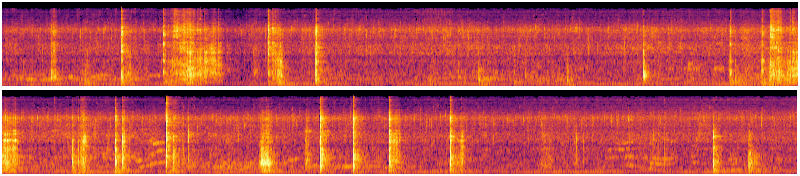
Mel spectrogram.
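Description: Garlic sautés in a pan for a sayote and ground-meat dish, a soft steady sizzle broken by scattered spatula scrapes and clinks, with no talking.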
